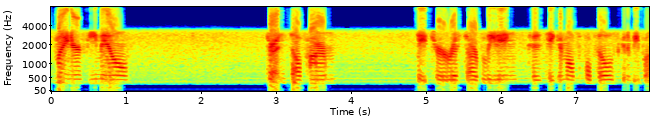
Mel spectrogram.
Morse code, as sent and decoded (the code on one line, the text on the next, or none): none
